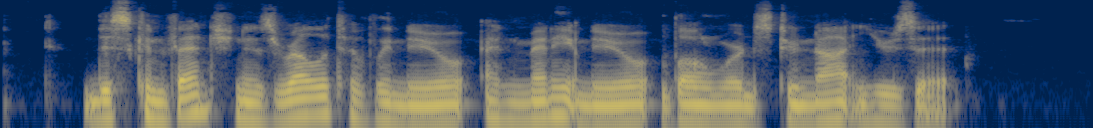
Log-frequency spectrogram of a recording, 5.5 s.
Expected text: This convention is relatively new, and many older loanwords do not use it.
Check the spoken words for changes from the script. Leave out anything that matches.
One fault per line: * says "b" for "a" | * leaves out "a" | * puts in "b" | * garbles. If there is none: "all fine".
* says "new" for "older"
